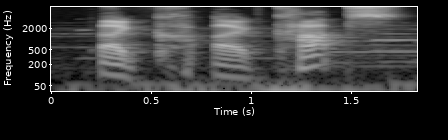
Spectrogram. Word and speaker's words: copse: group of 8 figures huddled close to the copse, because you don't pronounce the R in that word, a copse of trees.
